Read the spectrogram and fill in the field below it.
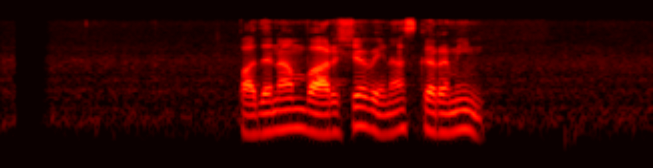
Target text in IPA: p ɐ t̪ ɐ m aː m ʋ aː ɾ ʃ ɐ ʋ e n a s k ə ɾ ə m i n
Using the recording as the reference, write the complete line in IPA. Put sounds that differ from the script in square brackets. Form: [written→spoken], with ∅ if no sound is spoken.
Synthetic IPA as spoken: p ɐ [t̪→d̪] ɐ [m→n] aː m ʋ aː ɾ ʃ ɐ ʋ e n a s k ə ɾ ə m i n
